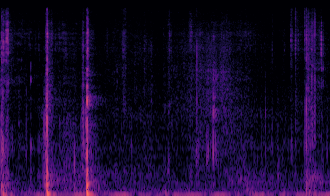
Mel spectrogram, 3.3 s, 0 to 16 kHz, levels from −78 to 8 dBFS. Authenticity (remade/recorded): recorded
